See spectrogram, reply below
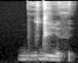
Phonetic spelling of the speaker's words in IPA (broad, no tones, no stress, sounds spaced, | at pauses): b ṳ d ɣ i θ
